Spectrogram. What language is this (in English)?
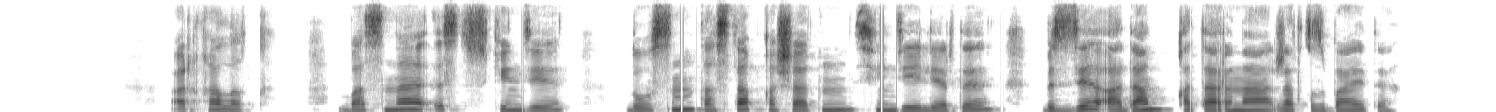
Kazakh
